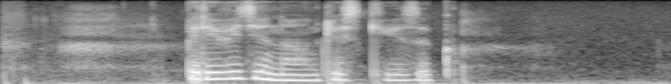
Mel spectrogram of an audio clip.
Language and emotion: Russian, neutral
